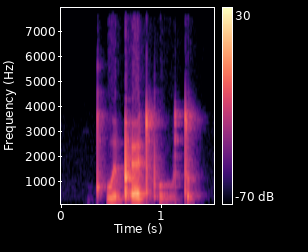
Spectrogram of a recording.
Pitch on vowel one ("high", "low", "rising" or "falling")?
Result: low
